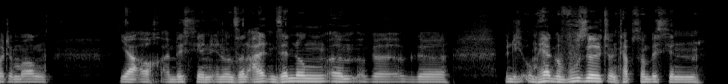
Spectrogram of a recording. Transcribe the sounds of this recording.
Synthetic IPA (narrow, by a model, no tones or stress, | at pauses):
ɔʏtəmɔɐɡŋ̩ | jaːaʊxʔaɪnbɪsçənɪ̰nʊnzəʁənʔaltn̩zɛndʊŋənʔɛːmɡəɡə | b̥ɪnɪçʊmheːɐɡəvuːzl̩tʊnthaːbəz̥oːnbɪsçən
